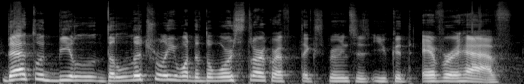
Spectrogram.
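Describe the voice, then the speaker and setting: A man's voice: fairly high pitch, normal speed. A man hosting a let's play, reading visual novel dialogue aloud and adding casual commentary, stumbling and correcting himself as he goes. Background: game music.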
